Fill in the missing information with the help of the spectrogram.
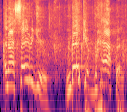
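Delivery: loud preaching at a council meeting; fiery preaching. Real, not acted. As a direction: preach it to the council, full force. Impassioned rally speech.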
